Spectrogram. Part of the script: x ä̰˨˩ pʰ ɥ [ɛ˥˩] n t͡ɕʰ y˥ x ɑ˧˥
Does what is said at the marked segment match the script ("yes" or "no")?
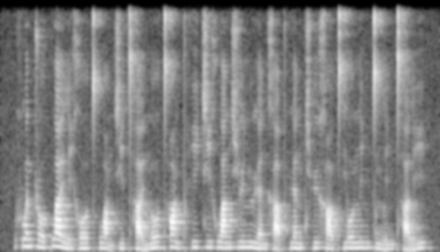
yes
